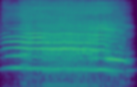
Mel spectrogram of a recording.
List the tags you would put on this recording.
Speech > Solo speech
Blue-brand Blue-Snowball comedic goat scream

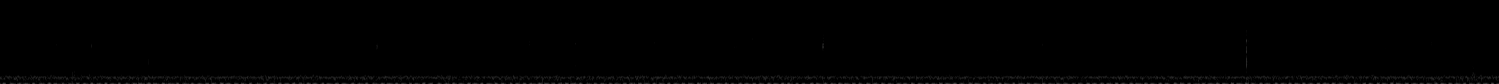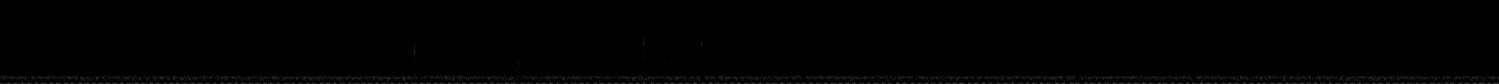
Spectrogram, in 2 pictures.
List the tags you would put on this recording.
Soundscapes > Nature
natural-soundscape artistic-intervention soundscape sound-installation weather-data raspberry-pi phenological-recording field-recording nature modified-soundscape Dendrophone alice-holt-forest data-to-sound

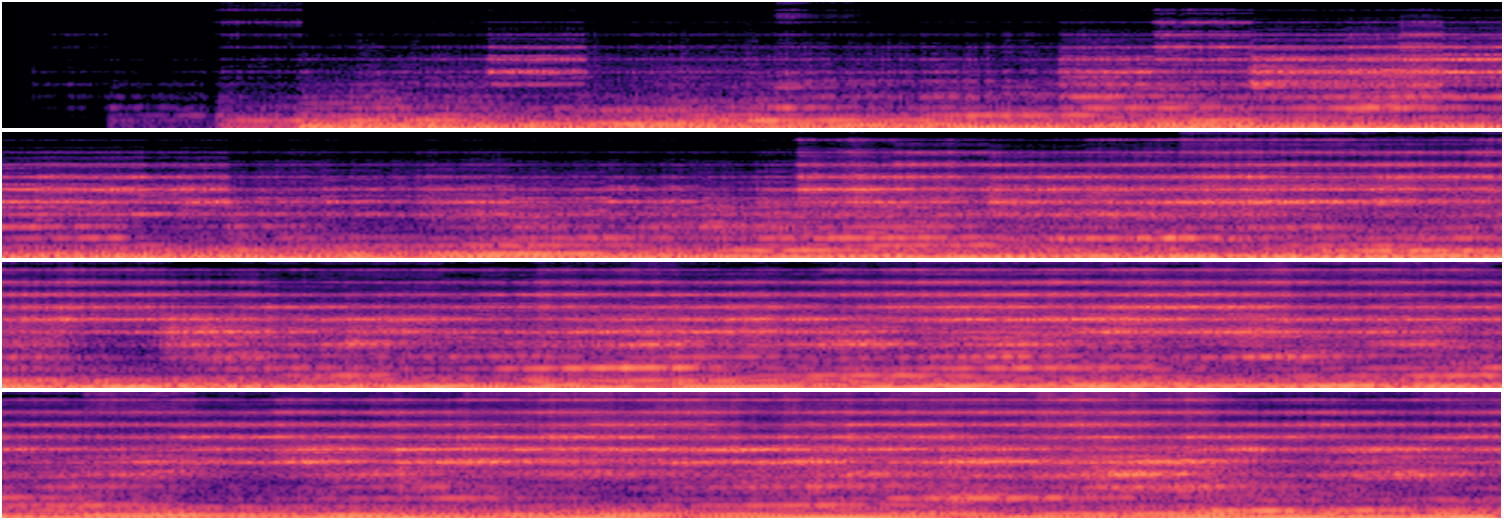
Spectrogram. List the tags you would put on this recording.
Soundscapes > Synthetic / Artificial
ambience ambient atmosphere bass effect evolving experimental fx glitch howl landscape long roar shifting shimmer wind

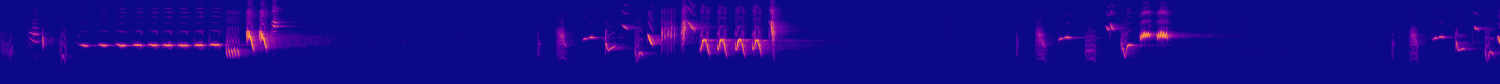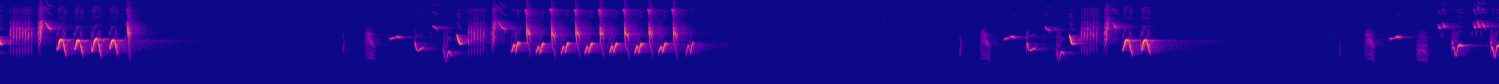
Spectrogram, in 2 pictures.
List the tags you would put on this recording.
Sound effects > Animals
bird common-nightingale forest Luscinia-megarhynchos nature nightingale spring

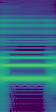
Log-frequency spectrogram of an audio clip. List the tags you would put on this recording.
Instrument samples > String
arpeggio cheap design guitar sound stratocaster tone

